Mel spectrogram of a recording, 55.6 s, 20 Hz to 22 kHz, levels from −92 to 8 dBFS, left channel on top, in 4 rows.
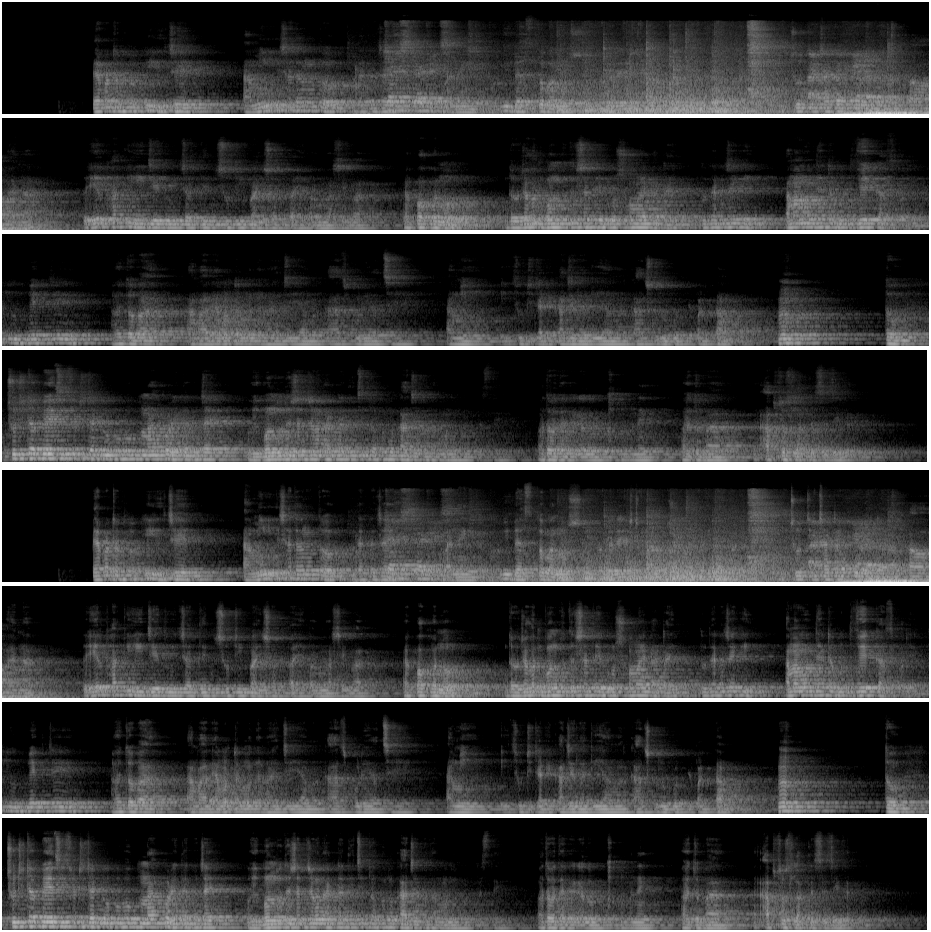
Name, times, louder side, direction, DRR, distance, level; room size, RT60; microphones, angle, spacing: voice 1, 1.4-2.8 3.6-6.0 6.5-11.1 11.6-14.4 15.1-19.3 19.9-20.7 21.4-24.1 24.4-25.2 25.6-28.9 29.4-30.1 30.6-33.9 34.5-35.0 35.3-38.8 39.4-39.7 41.0-41.3 41.8-44.9 45.4-49.2 49.7-50.7 51.0-51.4 51.9-52.6 53.0-54.4, right 1 dB, 70° right, 2 dB, 1.4 m, -34 dB
sound 1, 5.3-6.7 7.0-7.4 7.7-7.9 8.3-13.4, equal, 80° left, 3.0 m, -27 dB
17.0 x 10.5 x 3.4 m, 2.7 s
head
